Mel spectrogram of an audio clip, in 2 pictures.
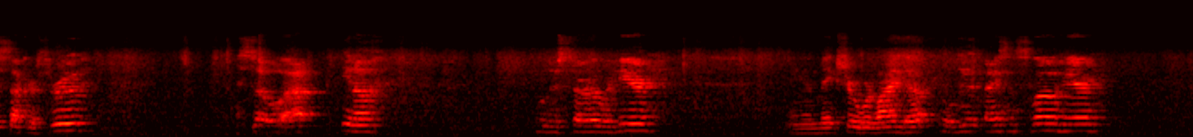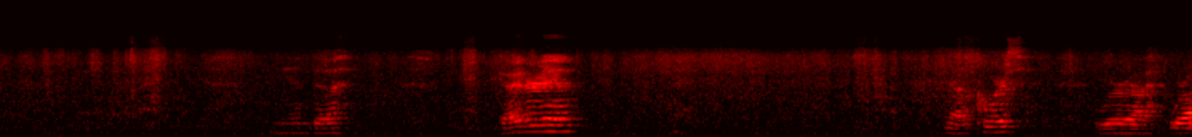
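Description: Plastic sheeting crinkles and rustles under hands.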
